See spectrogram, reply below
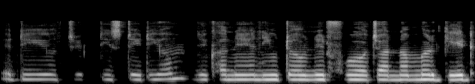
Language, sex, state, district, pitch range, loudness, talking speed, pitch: Bengali, female, West Bengal, North 24 Parganas, 220-230 Hz, -19 LUFS, 165 wpm, 220 Hz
